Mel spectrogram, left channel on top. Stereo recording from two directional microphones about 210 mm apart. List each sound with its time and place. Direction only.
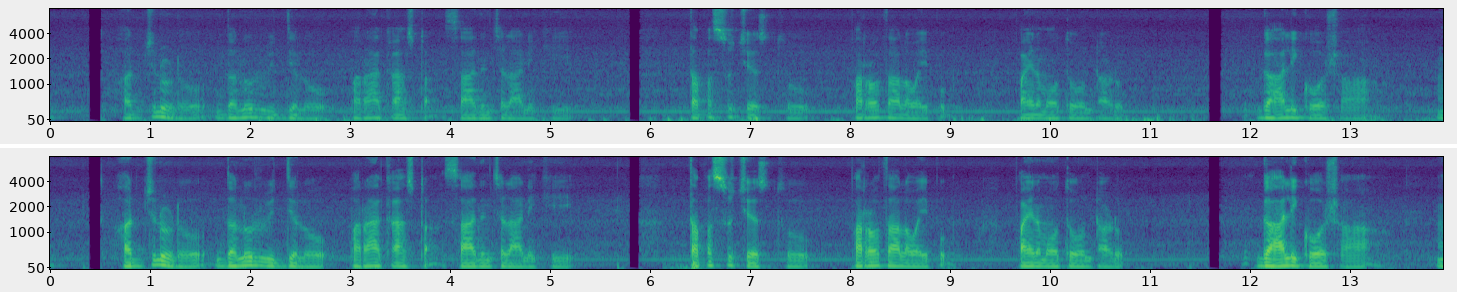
0.7 s speech: 30° right (ahead or behind)
6.4 s speech: 30° right (ahead or behind)
12.1 s speech: 30° right (ahead or behind)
